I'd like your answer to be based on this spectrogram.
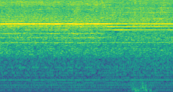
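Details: Steady high-pitched whirring of a rotary podiatry burr filing hard skin and callus around a big deep foot corn in a returning patient.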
